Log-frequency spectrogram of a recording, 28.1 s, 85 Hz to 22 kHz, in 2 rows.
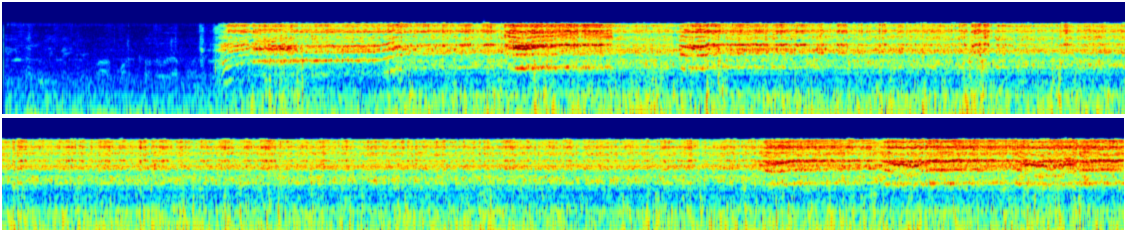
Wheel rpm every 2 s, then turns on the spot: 0, 20, 150, 220, 230, 230, 230, 230, 230, 230, 240, 230, 230, 220.
none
